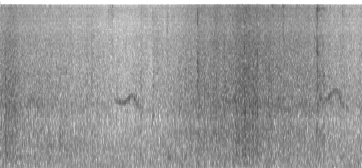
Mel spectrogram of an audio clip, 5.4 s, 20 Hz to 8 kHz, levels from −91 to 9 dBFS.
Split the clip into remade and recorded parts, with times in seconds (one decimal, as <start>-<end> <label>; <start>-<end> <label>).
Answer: 0.0-1.4 remade; 1.4-2.0 recorded; 2.0-5.4 remade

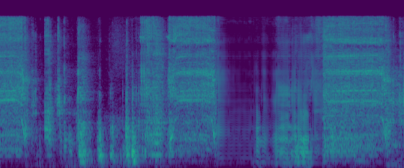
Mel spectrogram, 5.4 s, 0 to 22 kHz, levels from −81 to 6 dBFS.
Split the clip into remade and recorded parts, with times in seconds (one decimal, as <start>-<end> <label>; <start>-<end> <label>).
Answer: 0.0-2.9 recorded; 2.9-4.3 remade; 4.3-5.4 recorded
